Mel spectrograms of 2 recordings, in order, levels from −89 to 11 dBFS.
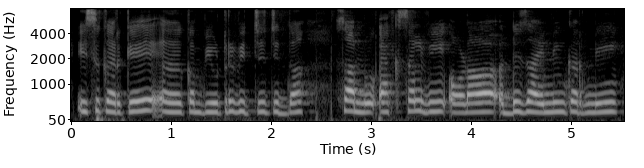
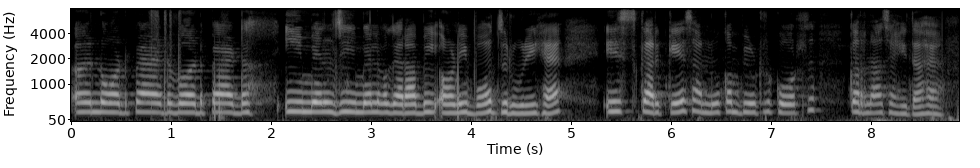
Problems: constant background noise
